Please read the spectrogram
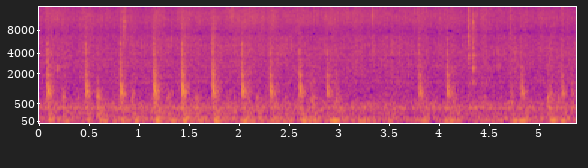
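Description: Chopsticks clacking against a frying pan about three times a second as a pan of leftover stir-fried vegetables is stirred, over a steady sizzle.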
